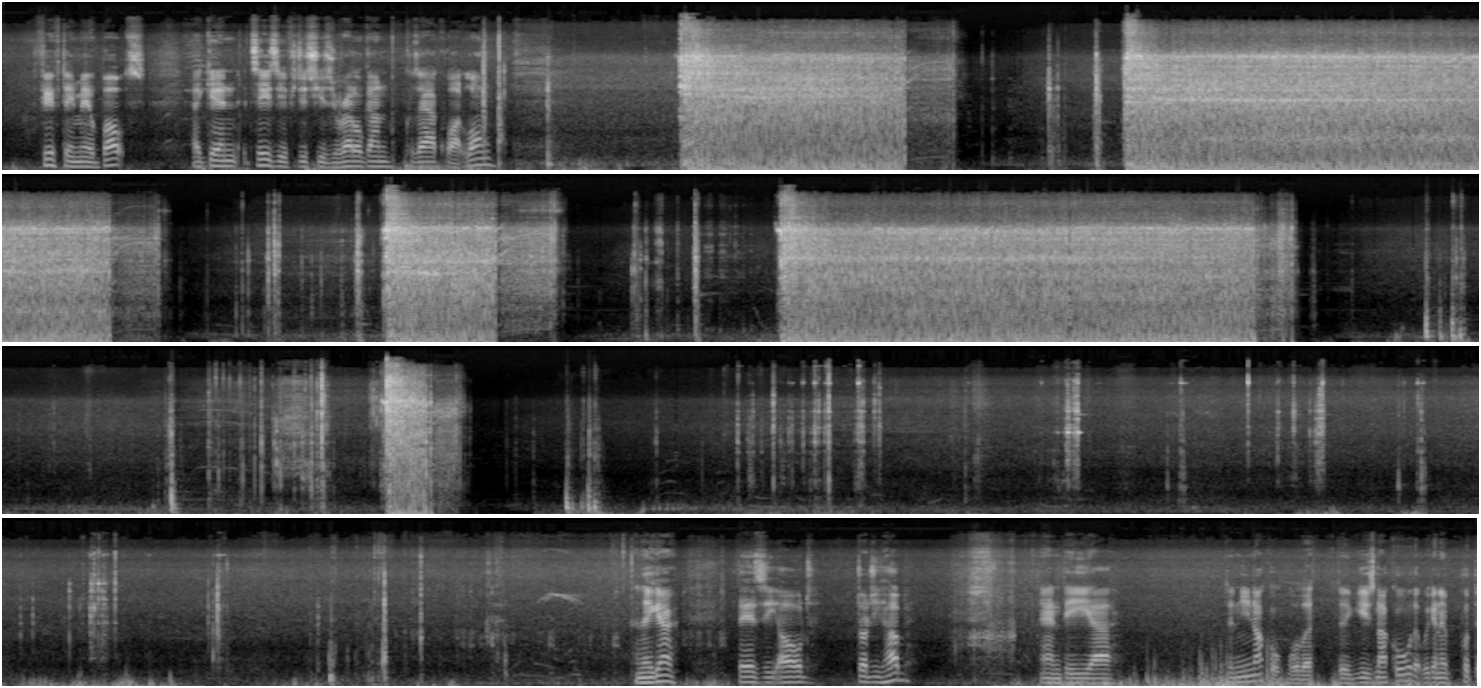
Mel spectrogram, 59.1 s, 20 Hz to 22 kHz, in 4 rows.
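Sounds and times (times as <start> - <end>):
impact wrench undoing bolts: 17.1 - 20.4, 31.1 - 34.2.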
